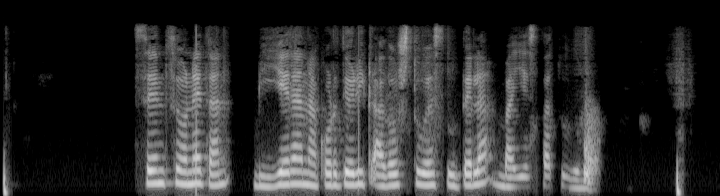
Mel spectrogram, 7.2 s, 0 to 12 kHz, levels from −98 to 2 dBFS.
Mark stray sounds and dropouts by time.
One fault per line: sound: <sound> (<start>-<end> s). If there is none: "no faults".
no faults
